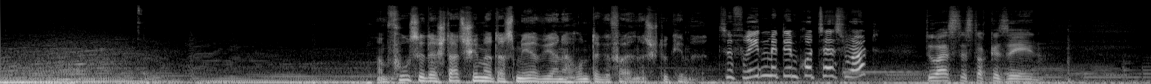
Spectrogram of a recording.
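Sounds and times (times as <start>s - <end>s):
bronze Porsche sports car engine driving off toward the ocean: 0.0s - 3.6s
speech: 3.8s - 10.6s.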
